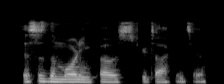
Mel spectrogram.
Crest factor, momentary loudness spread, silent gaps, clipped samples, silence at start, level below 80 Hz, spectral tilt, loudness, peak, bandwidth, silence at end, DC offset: 20 dB; 12 LU; none; under 0.1%; 0.25 s; -60 dBFS; -4.5 dB/octave; -24 LUFS; -6 dBFS; 8.4 kHz; 0.2 s; under 0.1%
